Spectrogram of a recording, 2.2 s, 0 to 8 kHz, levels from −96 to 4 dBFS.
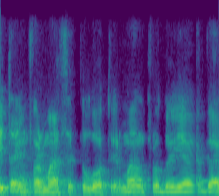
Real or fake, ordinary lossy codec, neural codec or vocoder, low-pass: real; Opus, 64 kbps; none; 7.2 kHz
